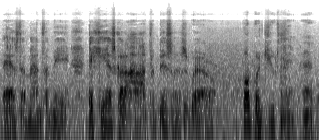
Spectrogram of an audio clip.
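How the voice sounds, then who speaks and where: A menacing pirate ringleader in an audio drama, feigning gentility in old sailor's dialect. The voice is low and full of gravel. Clear background noise runs behind it. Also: male voice, huge pitch swings, moderate pace, heavily acted. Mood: coolly menacing. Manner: old seafaring dialect, wheedling and threatening by turns. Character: cunning, menacing pirate ringleader, falsely genteel.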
